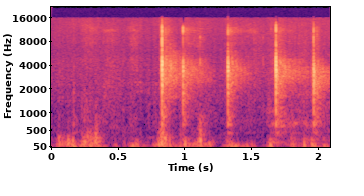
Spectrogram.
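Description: Chalk writing on a chalkboard: the stick taps and scratches against the board, making several sharp clicks in the second half.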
